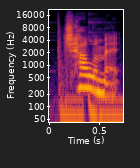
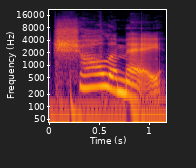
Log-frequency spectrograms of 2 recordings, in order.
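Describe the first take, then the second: First: The final T is sounded. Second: The final T is silent. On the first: The speaker calls it wrong. "not Chalamet" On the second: The speaker calls it right. "The C is more of an S, and the T is actually silent"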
